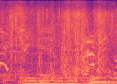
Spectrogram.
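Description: Icy water sloshing and splashing as a man is hauled up out of an ice hole.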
